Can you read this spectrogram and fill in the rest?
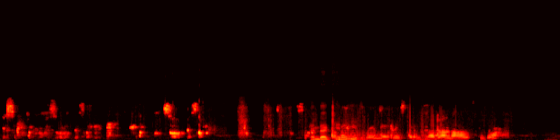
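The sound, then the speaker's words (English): Voices come through a phone on loudspeaker with a tinny, radio-like tone, and the speaker's own speech doubles back on itself in an echo, overlapping words at moderate volume. “And I could hear myself echoing again after myself.”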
